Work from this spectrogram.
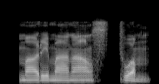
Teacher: Whenever you get a word ending in an N, followed by another word beginning with a T, that becomes by Sandhi Maryamanastvam. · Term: euphonic Sandhi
